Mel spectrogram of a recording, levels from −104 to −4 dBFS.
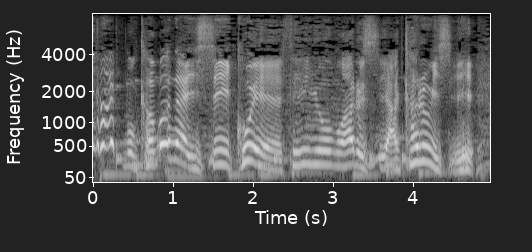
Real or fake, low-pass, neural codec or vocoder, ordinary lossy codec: real; none; none; none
